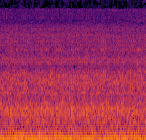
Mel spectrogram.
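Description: A Ford truck's engine idles at night with a steady, low, even rumble that holds without change throughout and no voices over it.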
